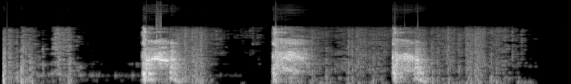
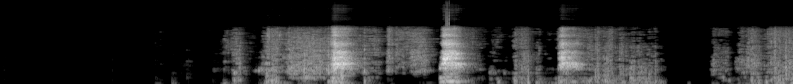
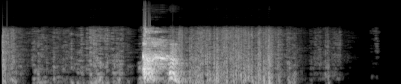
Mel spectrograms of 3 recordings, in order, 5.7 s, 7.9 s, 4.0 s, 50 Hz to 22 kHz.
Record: {
  "three_cough_length": "5.7 s",
  "three_cough_amplitude": 32768,
  "three_cough_signal_mean_std_ratio": 0.38,
  "exhalation_length": "7.9 s",
  "exhalation_amplitude": 32768,
  "exhalation_signal_mean_std_ratio": 0.26,
  "cough_length": "4.0 s",
  "cough_amplitude": 32768,
  "cough_signal_mean_std_ratio": 0.32,
  "survey_phase": "beta (2021-08-13 to 2022-03-07)",
  "age": "65+",
  "gender": "Male",
  "wearing_mask": "No",
  "symptom_none": true,
  "smoker_status": "Current smoker (e-cigarettes or vapes only)",
  "respiratory_condition_asthma": false,
  "respiratory_condition_other": false,
  "recruitment_source": "REACT",
  "submission_delay": "5 days",
  "covid_test_result": "Negative",
  "covid_test_method": "RT-qPCR",
  "influenza_a_test_result": "Negative",
  "influenza_b_test_result": "Negative"
}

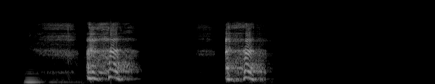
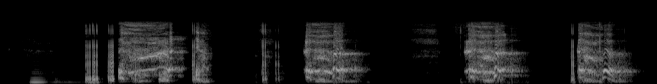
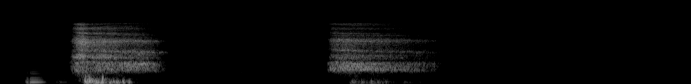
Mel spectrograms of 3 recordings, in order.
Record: {
  "cough_length": "4.4 s",
  "cough_amplitude": 3744,
  "cough_signal_mean_std_ratio": 0.4,
  "three_cough_length": "6.6 s",
  "three_cough_amplitude": 5749,
  "three_cough_signal_mean_std_ratio": 0.59,
  "exhalation_length": "6.9 s",
  "exhalation_amplitude": 3589,
  "exhalation_signal_mean_std_ratio": 0.4,
  "survey_phase": "beta (2021-08-13 to 2022-03-07)",
  "age": "45-64",
  "gender": "Female",
  "wearing_mask": "No",
  "symptom_runny_or_blocked_nose": true,
  "symptom_onset": "3 days",
  "smoker_status": "Never smoked",
  "respiratory_condition_asthma": false,
  "respiratory_condition_other": false,
  "recruitment_source": "Test and Trace",
  "submission_delay": "1 day",
  "covid_test_result": "Positive",
  "covid_test_method": "RT-qPCR",
  "covid_ct_value": 17.4,
  "covid_ct_gene": "ORF1ab gene",
  "covid_ct_mean": 18.5,
  "covid_viral_load": "850000 copies/ml",
  "covid_viral_load_category": "Low viral load (10K-1M copies/ml)"
}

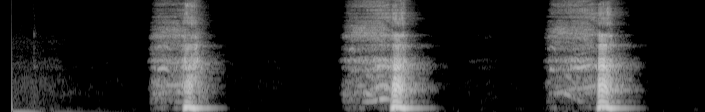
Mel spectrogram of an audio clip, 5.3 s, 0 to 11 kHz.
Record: {
  "exhalation_length": "5.3 s",
  "exhalation_amplitude": 27313,
  "exhalation_signal_mean_std_ratio": 0.31,
  "survey_phase": "alpha (2021-03-01 to 2021-08-12)",
  "age": "18-44",
  "gender": "Male",
  "wearing_mask": "No",
  "symptom_fatigue": true,
  "smoker_status": "Current smoker (e-cigarettes or vapes only)",
  "respiratory_condition_asthma": false,
  "respiratory_condition_other": false,
  "recruitment_source": "Test and Trace",
  "submission_delay": "1 day",
  "covid_test_result": "Positive",
  "covid_test_method": "RT-qPCR",
  "covid_ct_value": 23.3,
  "covid_ct_gene": "ORF1ab gene",
  "covid_ct_mean": 23.9,
  "covid_viral_load": "15000 copies/ml",
  "covid_viral_load_category": "Low viral load (10K-1M copies/ml)"
}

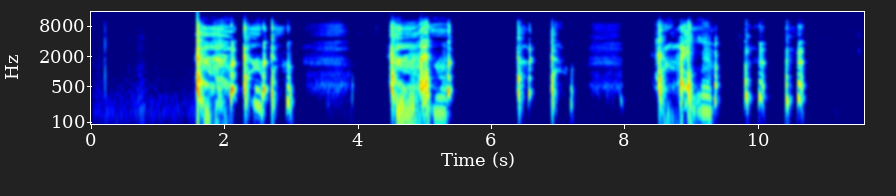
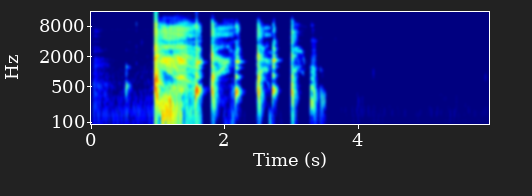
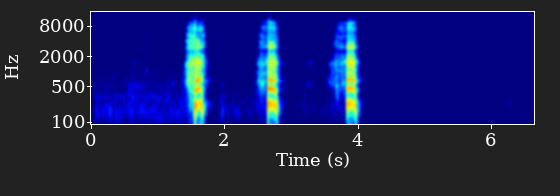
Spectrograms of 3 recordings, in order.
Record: {
  "three_cough_length": "11.6 s",
  "three_cough_amplitude": 32768,
  "three_cough_signal_mean_std_ratio": 0.28,
  "cough_length": "6.0 s",
  "cough_amplitude": 32768,
  "cough_signal_mean_std_ratio": 0.27,
  "exhalation_length": "6.7 s",
  "exhalation_amplitude": 32767,
  "exhalation_signal_mean_std_ratio": 0.2,
  "survey_phase": "beta (2021-08-13 to 2022-03-07)",
  "age": "45-64",
  "gender": "Female",
  "wearing_mask": "No",
  "symptom_cough_any": true,
  "symptom_runny_or_blocked_nose": true,
  "symptom_sore_throat": true,
  "symptom_fatigue": true,
  "symptom_fever_high_temperature": true,
  "symptom_headache": true,
  "symptom_change_to_sense_of_smell_or_taste": true,
  "symptom_loss_of_taste": true,
  "smoker_status": "Ex-smoker",
  "respiratory_condition_asthma": false,
  "respiratory_condition_other": false,
  "recruitment_source": "Test and Trace",
  "submission_delay": "1 day",
  "covid_test_result": "Positive",
  "covid_test_method": "LFT"
}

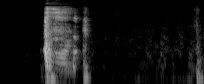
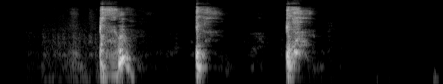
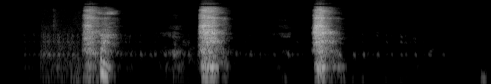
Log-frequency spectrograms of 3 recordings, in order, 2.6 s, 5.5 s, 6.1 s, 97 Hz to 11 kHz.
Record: {
  "cough_length": "2.6 s",
  "cough_amplitude": 26830,
  "cough_signal_mean_std_ratio": 0.25,
  "three_cough_length": "5.5 s",
  "three_cough_amplitude": 29408,
  "three_cough_signal_mean_std_ratio": 0.25,
  "exhalation_length": "6.1 s",
  "exhalation_amplitude": 27568,
  "exhalation_signal_mean_std_ratio": 0.26,
  "survey_phase": "alpha (2021-03-01 to 2021-08-12)",
  "age": "65+",
  "gender": "Female",
  "wearing_mask": "No",
  "symptom_none": true,
  "smoker_status": "Ex-smoker",
  "respiratory_condition_asthma": false,
  "respiratory_condition_other": false,
  "recruitment_source": "REACT",
  "submission_delay": "3 days",
  "covid_test_result": "Negative",
  "covid_test_method": "RT-qPCR"
}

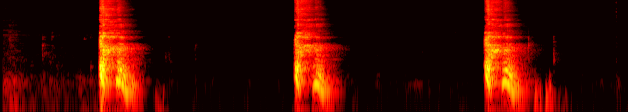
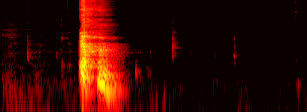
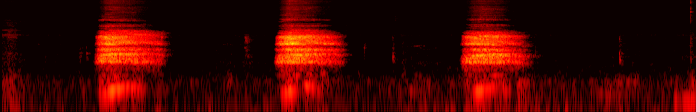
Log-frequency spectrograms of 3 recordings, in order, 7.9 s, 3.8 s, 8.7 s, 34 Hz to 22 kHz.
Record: {
  "three_cough_length": "7.9 s",
  "three_cough_amplitude": 32768,
  "three_cough_signal_mean_std_ratio": 0.26,
  "cough_length": "3.8 s",
  "cough_amplitude": 32768,
  "cough_signal_mean_std_ratio": 0.21,
  "exhalation_length": "8.7 s",
  "exhalation_amplitude": 10077,
  "exhalation_signal_mean_std_ratio": 0.37,
  "survey_phase": "beta (2021-08-13 to 2022-03-07)",
  "age": "45-64",
  "gender": "Male",
  "wearing_mask": "No",
  "symptom_none": true,
  "smoker_status": "Ex-smoker",
  "respiratory_condition_asthma": false,
  "respiratory_condition_other": false,
  "recruitment_source": "REACT",
  "submission_delay": "0 days",
  "covid_test_result": "Negative",
  "covid_test_method": "RT-qPCR"
}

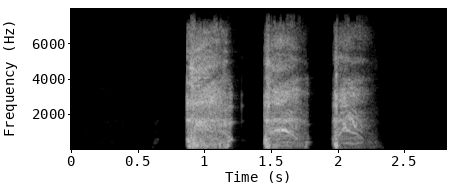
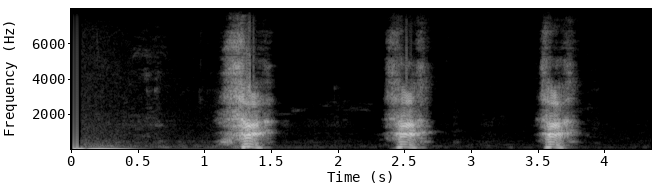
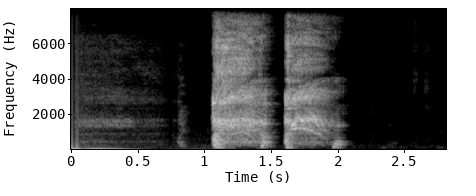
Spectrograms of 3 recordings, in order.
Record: {
  "three_cough_length": "2.8 s",
  "three_cough_amplitude": 32324,
  "three_cough_signal_mean_std_ratio": 0.44,
  "exhalation_length": "4.4 s",
  "exhalation_amplitude": 30380,
  "exhalation_signal_mean_std_ratio": 0.38,
  "cough_length": "2.8 s",
  "cough_amplitude": 32767,
  "cough_signal_mean_std_ratio": 0.48,
  "survey_phase": "alpha (2021-03-01 to 2021-08-12)",
  "age": "45-64",
  "gender": "Male",
  "wearing_mask": "No",
  "symptom_none": true,
  "smoker_status": "Never smoked",
  "respiratory_condition_asthma": false,
  "respiratory_condition_other": false,
  "recruitment_source": "REACT",
  "submission_delay": "6 days",
  "covid_test_result": "Negative",
  "covid_test_method": "RT-qPCR"
}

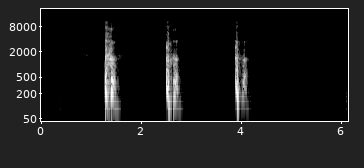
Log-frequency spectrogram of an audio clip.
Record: {
  "three_cough_length": "6.1 s",
  "three_cough_amplitude": 32767,
  "three_cough_signal_mean_std_ratio": 0.2,
  "survey_phase": "beta (2021-08-13 to 2022-03-07)",
  "age": "45-64",
  "gender": "Male",
  "wearing_mask": "No",
  "symptom_cough_any": true,
  "symptom_runny_or_blocked_nose": true,
  "symptom_sore_throat": true,
  "symptom_change_to_sense_of_smell_or_taste": true,
  "symptom_loss_of_taste": true,
  "symptom_onset": "5 days",
  "smoker_status": "Ex-smoker",
  "respiratory_condition_asthma": false,
  "respiratory_condition_other": false,
  "recruitment_source": "Test and Trace",
  "submission_delay": "2 days",
  "covid_test_result": "Positive",
  "covid_test_method": "ePCR"
}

